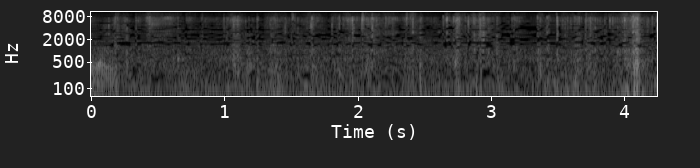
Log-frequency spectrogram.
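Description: Foil baseball card pack wrappers and cards being handled: irregular crinkling and rustling.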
